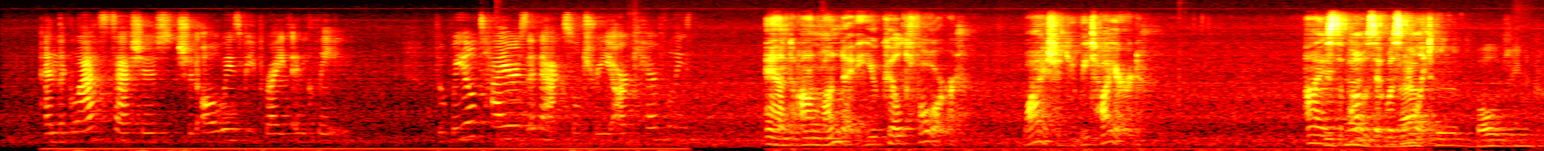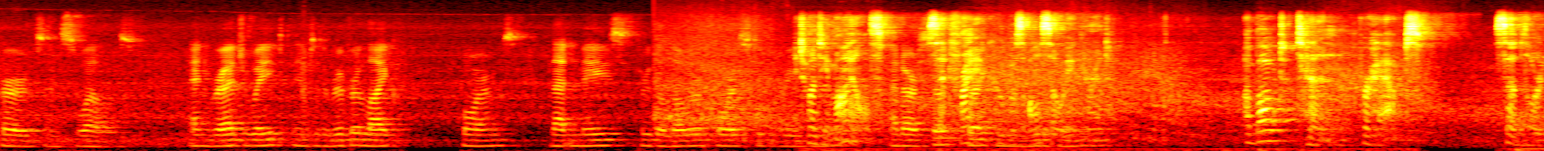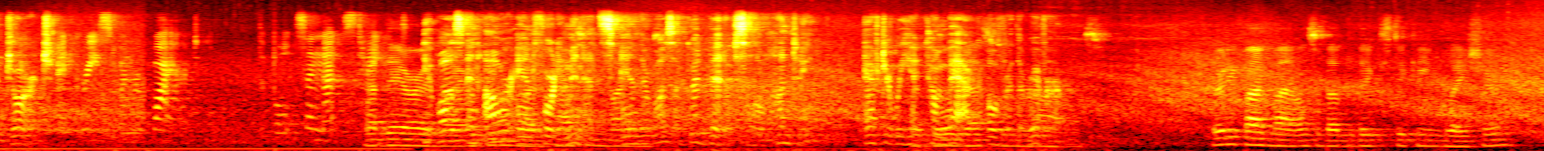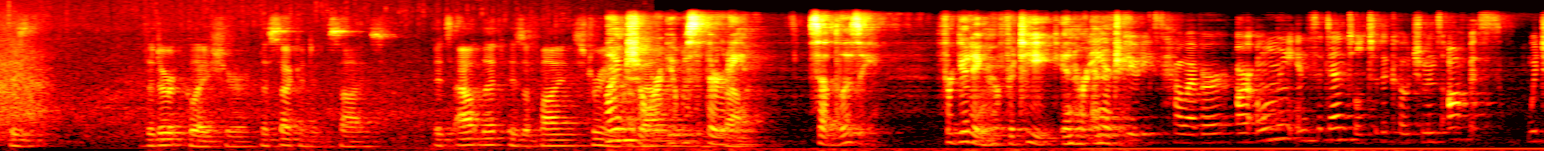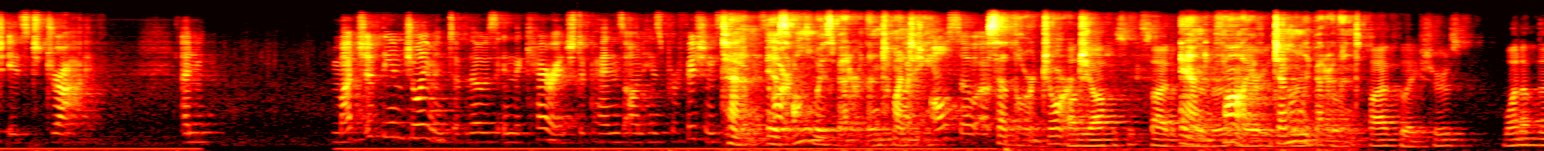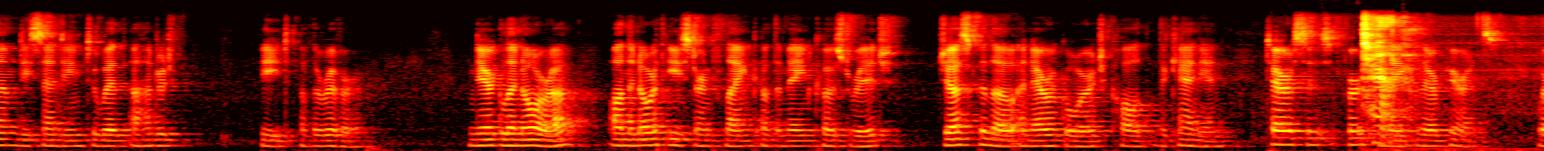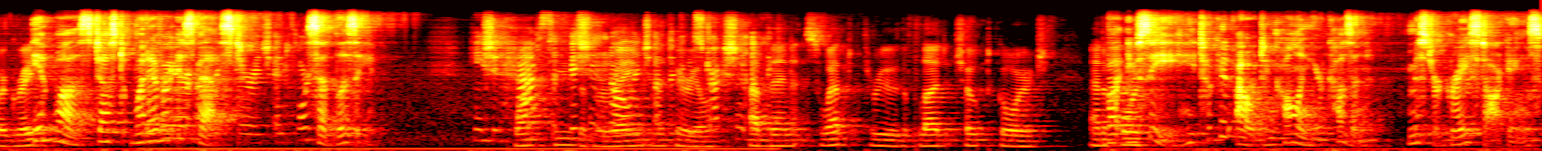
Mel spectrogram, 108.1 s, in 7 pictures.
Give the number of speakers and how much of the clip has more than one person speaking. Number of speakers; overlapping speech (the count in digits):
3, about 24%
